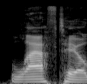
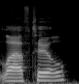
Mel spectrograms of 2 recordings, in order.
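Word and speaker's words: Laugh Tale: good but I guess the dub said laughs tail like they pronounced it laughs tail which is good I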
